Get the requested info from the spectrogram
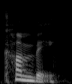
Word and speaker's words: Combahee: Well, the Combahee River, which I have recently discovered, is actually pronounced Combahee. – Combahee. – Not three syllables, but only two.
